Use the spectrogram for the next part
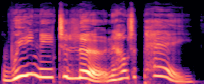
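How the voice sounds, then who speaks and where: A woman's voice: high voice, wildly swooping pitch, slow pace, creaky, warm tone, dry recording, clean studio sound, pitched above the performer's own voice, full character voice. A woman voicing a prim, thoughtful female mouse who talks in a precise, instructive way. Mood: earnest. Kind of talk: storybook character voice.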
